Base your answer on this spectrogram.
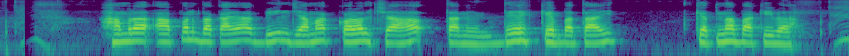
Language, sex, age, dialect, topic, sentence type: Bhojpuri, male, 31-35, Southern / Standard, banking, question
